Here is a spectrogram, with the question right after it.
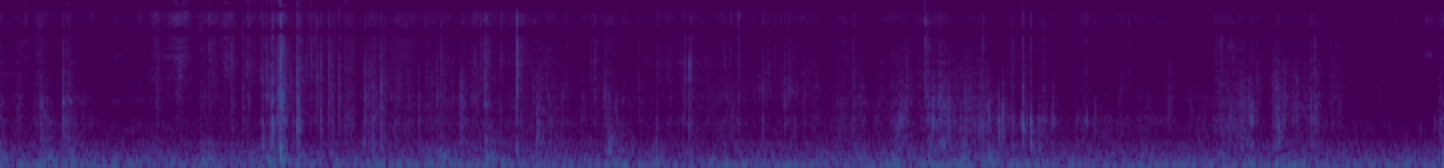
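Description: Bare hands squeeze and crumble broken white chalk chunks sitting in a heap of chalk powder on a tray, with some fingernail contact. The result is a steady, quiet, dry crumbling and crunching with fine crackles throughout. A few sharper snaps stand out, near two and four seconds.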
